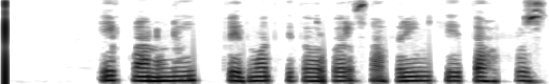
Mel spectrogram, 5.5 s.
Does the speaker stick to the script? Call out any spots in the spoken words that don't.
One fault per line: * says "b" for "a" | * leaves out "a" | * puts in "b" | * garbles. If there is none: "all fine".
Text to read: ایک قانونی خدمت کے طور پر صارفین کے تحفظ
all fine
